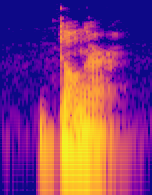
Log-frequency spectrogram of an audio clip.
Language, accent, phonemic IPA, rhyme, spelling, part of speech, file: English, Southern England, /ˈdɒŋə/, -ɒŋə, donger, noun, LL-Q1860 (eng)-donger.wav
- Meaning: The penis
